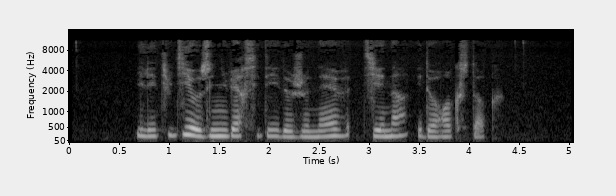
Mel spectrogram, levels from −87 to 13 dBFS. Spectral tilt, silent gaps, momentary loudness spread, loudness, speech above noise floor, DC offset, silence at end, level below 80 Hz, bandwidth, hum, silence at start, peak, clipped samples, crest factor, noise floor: -5 dB/octave; none; 13 LU; -27 LUFS; 39 dB; under 0.1%; 0.75 s; -68 dBFS; 11.5 kHz; none; 0.7 s; -10 dBFS; under 0.1%; 18 dB; -65 dBFS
